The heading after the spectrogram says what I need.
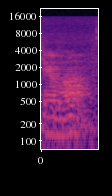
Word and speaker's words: Camron: His name is spelled Camron. How would you pronounce that? Camron. Cameron. Wrong. It's Cameron. Yeah.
